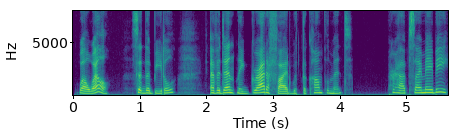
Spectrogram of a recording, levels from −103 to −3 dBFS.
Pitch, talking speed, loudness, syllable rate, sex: 235 Hz, 150 wpm, -21 LUFS, 5.6 syllables/s, female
